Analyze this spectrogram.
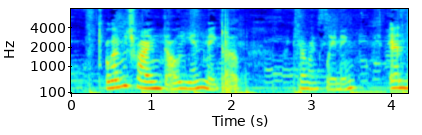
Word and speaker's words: Douyin: don't like that like just pronounce it da Yin we're going to be trying da Yin makeup camera is leaning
